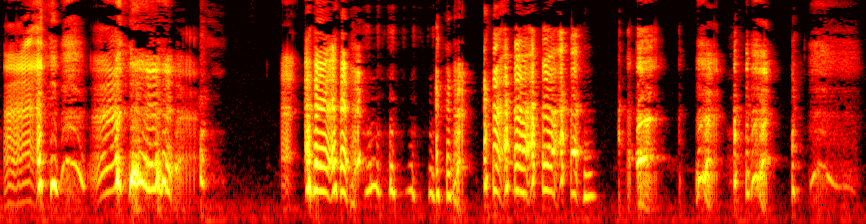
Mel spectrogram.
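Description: A toddler and a man laughing together: several bouts of giggling broken by short pauses.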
